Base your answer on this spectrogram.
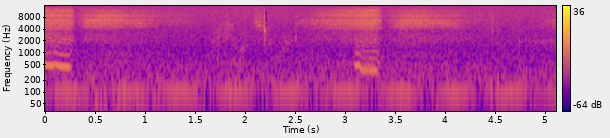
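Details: Sleeping pet dog snoring: low, even snores repeat about every half second, steady throughout, with two brief squeaky rising tones over soft background hiss.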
